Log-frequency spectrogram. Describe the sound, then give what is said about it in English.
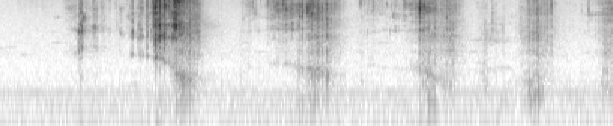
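Loud, crisp crunching of kettle chips being chewed, with several sharp bites spaced about a second apart, each a broad crackly burst, and no talking. “Okay, do you mind not eating those Pringles so loudly, dude?”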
